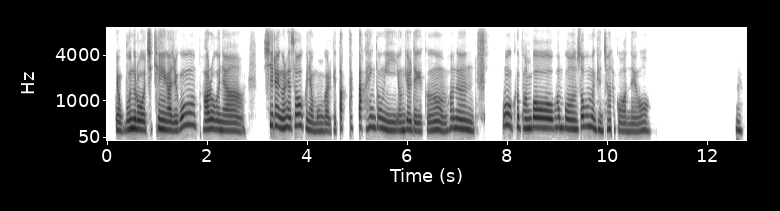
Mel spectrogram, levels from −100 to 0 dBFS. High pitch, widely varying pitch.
No: high, 200 Hz; average, 4.7 semitones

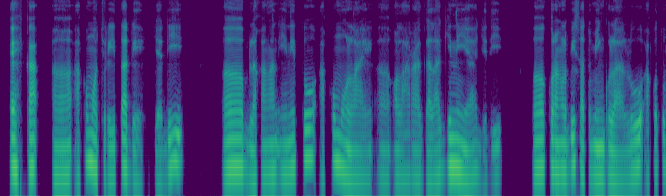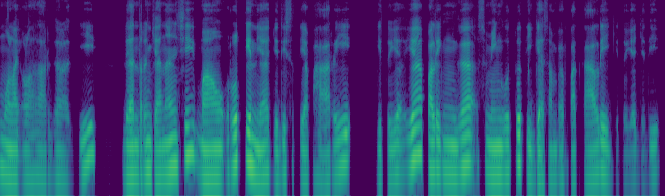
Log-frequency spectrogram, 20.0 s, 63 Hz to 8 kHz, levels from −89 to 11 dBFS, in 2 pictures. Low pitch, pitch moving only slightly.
No: low, 110 Hz; average, 4.1 semitones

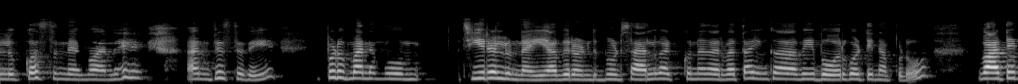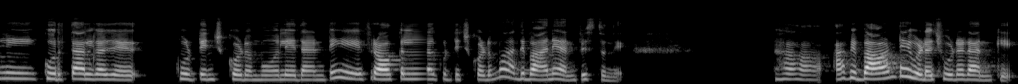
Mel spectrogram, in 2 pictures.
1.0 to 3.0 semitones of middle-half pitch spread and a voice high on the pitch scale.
Yes: average, 2.7 semitones; high, 240 Hz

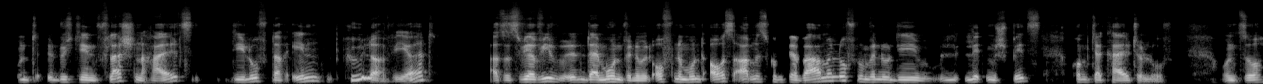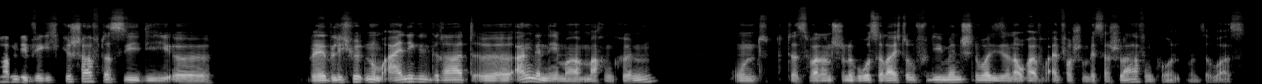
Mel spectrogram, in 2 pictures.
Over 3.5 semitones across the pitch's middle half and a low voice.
Yes: average, 3.9 semitones; low, 105 Hz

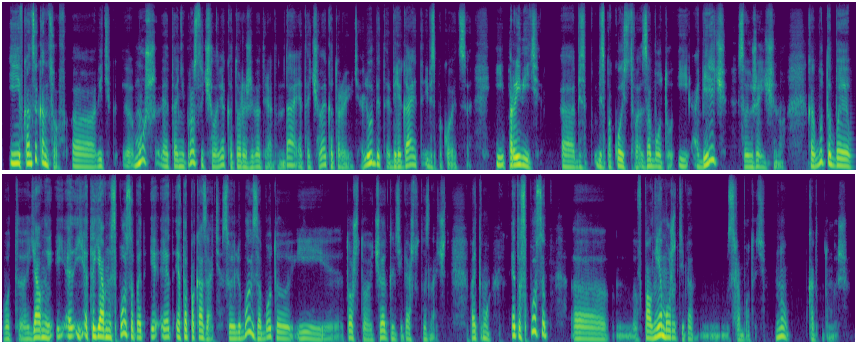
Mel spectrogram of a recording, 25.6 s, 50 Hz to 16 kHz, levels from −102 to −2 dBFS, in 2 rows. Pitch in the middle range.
Yes: medium, 150 Hz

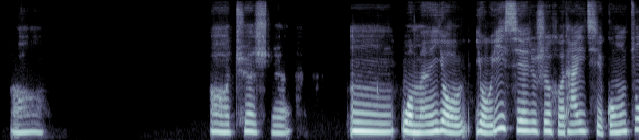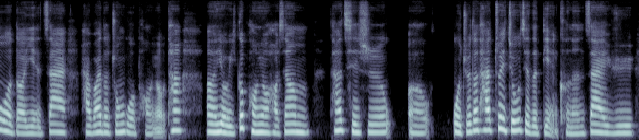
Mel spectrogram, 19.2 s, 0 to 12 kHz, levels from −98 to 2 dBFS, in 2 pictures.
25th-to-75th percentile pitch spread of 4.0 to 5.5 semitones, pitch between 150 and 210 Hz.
No: average, 2.8 semitones; high, 205 Hz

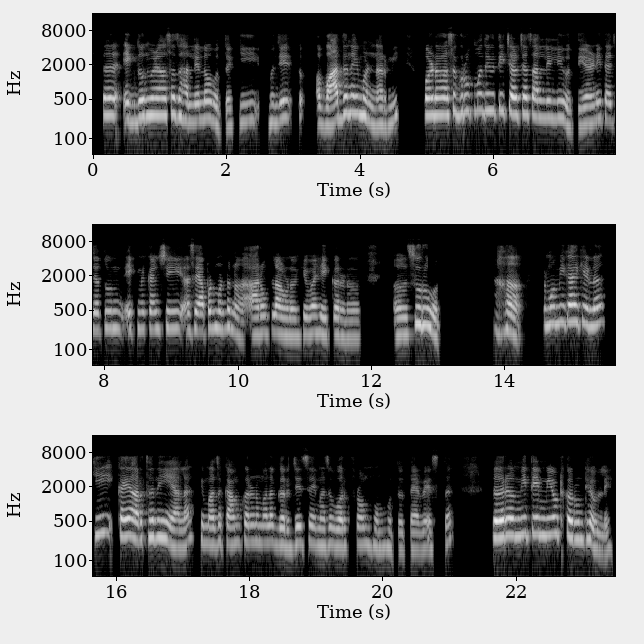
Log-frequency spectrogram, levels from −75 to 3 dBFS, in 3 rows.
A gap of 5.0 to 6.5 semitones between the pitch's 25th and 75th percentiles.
Yes: average, 5.3 semitones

